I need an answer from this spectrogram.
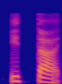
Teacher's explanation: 쌍시옷 becomes a 디귿 sound at the end: 있다 is heard as [읻따] in natural speech.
